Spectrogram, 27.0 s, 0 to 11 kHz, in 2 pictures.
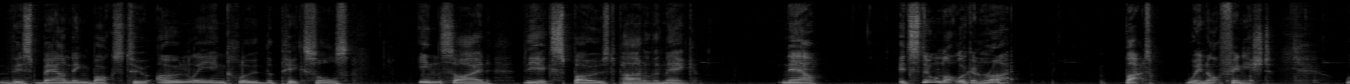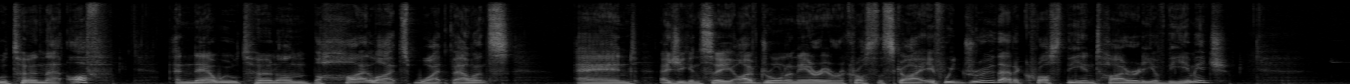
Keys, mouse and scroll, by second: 14.0 click, 18.0 click, 23.3-25.7 drag.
